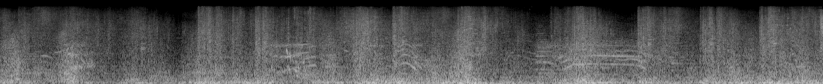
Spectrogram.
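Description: Magic blasts burst and crackle in sharp bursts.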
